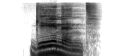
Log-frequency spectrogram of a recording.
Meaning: present participle of gähnen
- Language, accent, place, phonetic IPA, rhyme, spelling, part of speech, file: German, Germany, Berlin, [ˈɡɛːnənt], -ɛːnənt, gähnend, verb, De-gähnend.ogg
